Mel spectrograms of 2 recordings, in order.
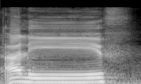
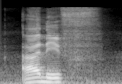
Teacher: untuk alif ini la yumaddu, tidak dimatkan, tidak dipanjangkan, sehingga jangan dibaca alif, tapi hanya pendek saja alif.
